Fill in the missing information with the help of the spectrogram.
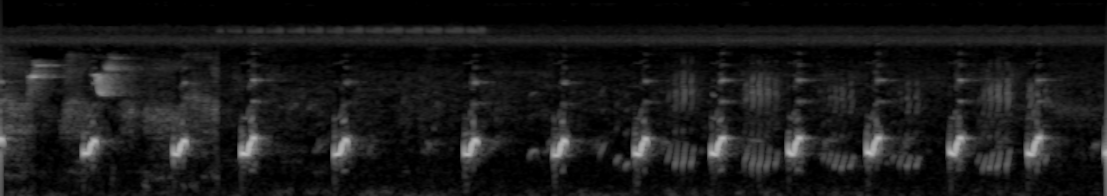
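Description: A waterhen gives short, rising, hollow notes about every half-second, with softer croaking, grating sounds between them.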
